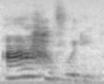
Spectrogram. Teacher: a sílaba tônica é a antepenúltima, o Ar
